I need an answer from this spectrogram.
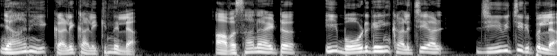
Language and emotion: Malayalam, fearful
